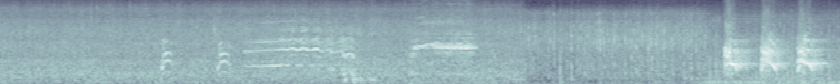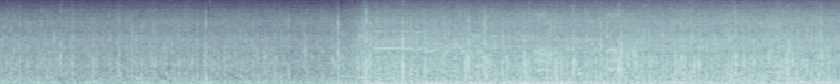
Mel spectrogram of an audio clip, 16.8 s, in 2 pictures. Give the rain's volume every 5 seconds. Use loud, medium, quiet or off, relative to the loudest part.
medium, medium, loud, loud.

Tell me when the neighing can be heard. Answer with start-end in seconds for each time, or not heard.
2.5-4.8, 12.2-13.4.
